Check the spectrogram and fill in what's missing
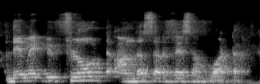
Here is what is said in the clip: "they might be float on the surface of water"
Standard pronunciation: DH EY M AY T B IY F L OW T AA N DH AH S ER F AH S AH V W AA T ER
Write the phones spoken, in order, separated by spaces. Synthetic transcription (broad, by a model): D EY M AY T B IY F L OW T AA N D AH S ER F AH S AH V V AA T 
